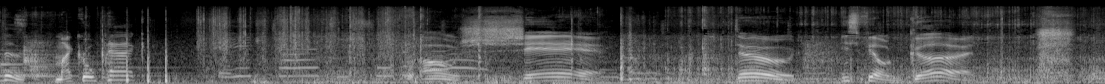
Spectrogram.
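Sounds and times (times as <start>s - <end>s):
tissue paper crinkling: 1.9s - 5.1s.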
